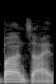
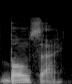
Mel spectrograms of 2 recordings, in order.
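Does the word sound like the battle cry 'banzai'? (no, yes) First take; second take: yes; no. First: It sounds like the battle cry banzai. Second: It does not sound like the battle cry. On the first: The speaker calls it wrong. "It's not bonsai. That's what you yell when you jump out of an airplane" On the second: The speaker calls it right. "It's bonsai"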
